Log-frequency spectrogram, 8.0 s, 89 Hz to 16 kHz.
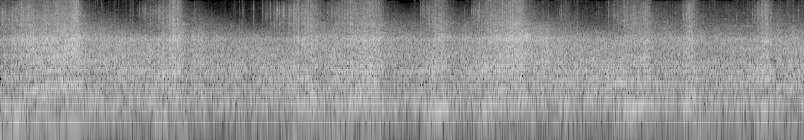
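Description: Dragon monster truck's supercharged V8 engine revving hard again and again, its pitch rising and falling.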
